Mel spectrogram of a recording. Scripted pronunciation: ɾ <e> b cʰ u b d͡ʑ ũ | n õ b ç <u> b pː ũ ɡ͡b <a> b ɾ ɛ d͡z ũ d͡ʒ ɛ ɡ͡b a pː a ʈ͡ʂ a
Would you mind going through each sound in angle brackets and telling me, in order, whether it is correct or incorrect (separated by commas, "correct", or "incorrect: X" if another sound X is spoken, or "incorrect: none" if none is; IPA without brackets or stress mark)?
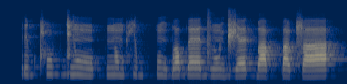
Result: incorrect: i, incorrect: ɯ, incorrect: ʌ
